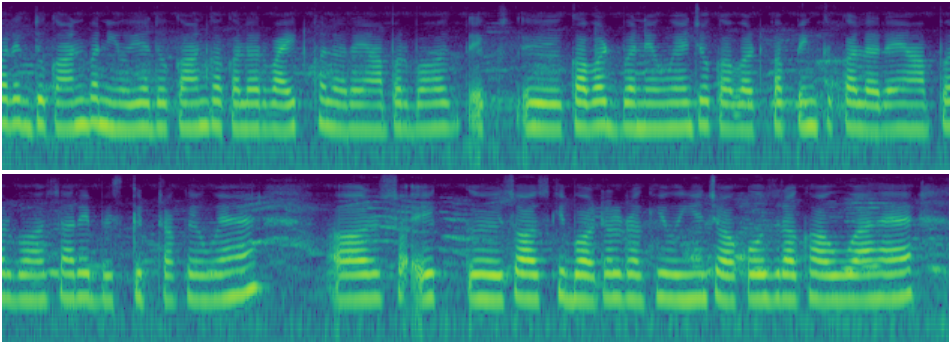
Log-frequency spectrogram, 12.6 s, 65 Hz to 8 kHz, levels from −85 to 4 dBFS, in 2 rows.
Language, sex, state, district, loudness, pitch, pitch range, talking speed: Hindi, female, Chhattisgarh, Sarguja, -17 LUFS, 225 Hz, 220-230 Hz, 210 wpm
